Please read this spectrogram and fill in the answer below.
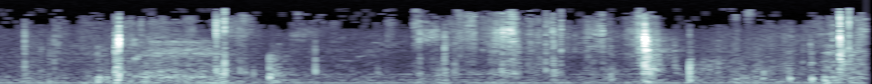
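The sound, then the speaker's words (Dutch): Crinkling and rustling of a paper note as it is picked up and handled, with quiet irregular crackles and faint brushing over a low steady hum. “Ik pak even mijn briefje erbij, dat helpt.”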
